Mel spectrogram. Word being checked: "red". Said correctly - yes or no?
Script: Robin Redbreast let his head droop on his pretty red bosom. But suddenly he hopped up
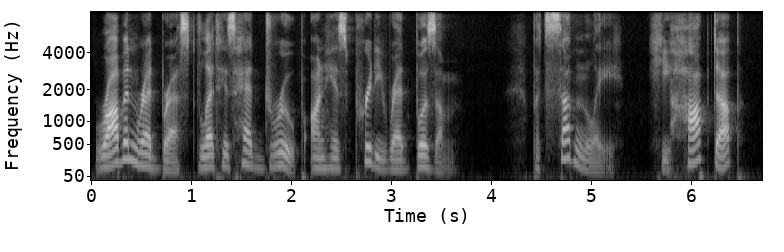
yes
